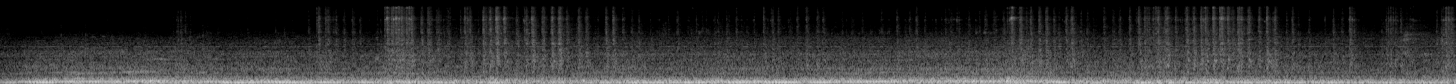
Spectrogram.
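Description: Mercedes-Benz Citaro O530 bus engine and drivetrain heard from inside the saloon as the bus drives along: a loud, steady low drone whose pitch rises and falls a few times as it pulls and eases off, over tyre and road noise.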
